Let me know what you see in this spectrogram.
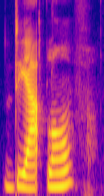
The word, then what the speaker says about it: Dyatlov: Dial of Pass incident, which was, I think, 60 years ago. So that's pretty crazy. – Actually, it's Dyatlov.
